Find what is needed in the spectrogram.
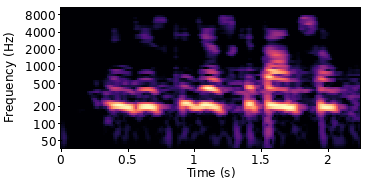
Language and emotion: Russian, neutral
